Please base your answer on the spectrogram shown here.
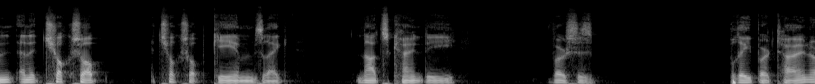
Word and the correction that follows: Belper Town: Belper Town.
